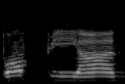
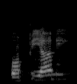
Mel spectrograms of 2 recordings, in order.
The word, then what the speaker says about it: Bompiani: Anthony Bompiani, hold on, he pronounced his name the other day, Bompiani, Bompiani. His name is Bompiani.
